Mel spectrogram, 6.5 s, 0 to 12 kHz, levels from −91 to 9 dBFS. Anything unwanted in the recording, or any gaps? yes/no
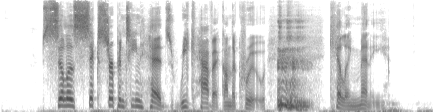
yes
